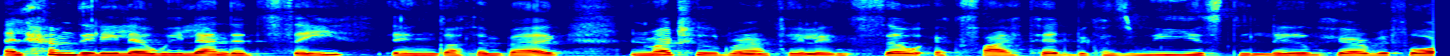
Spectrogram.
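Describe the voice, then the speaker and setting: A woman's voice: fairly high pitch, fairly even intonation, normal speed, warm tone. Somali woman casually narrating her vlog. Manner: chatty, with frequent fillers and restarts. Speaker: vlogger.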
